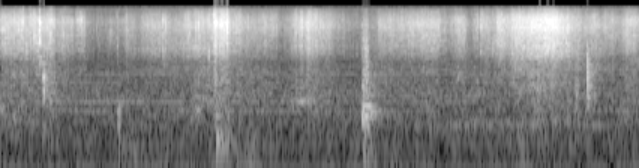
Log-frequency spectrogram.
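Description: Plastic bubble wrap crinkling and rustling as it is pulled off a small subwoofer, with a couple of light knocks from handling.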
